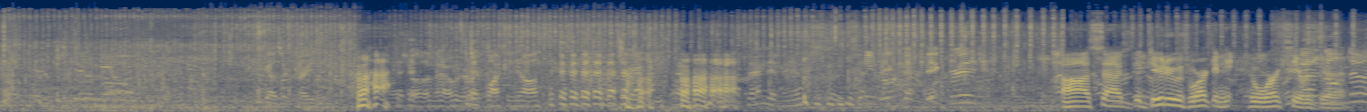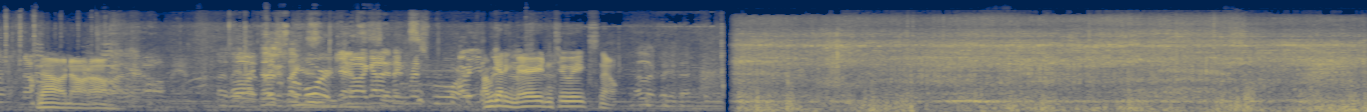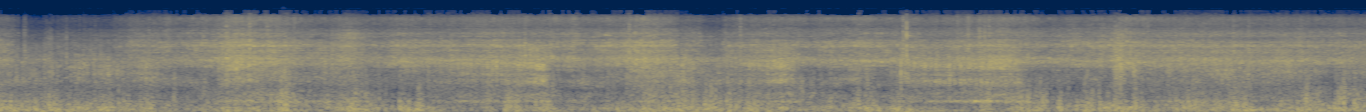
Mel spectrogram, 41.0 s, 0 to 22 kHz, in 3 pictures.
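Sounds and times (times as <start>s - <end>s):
bike tyres rolling on dirt: 0.0s - 15.1s, 21.0s - 41.0s
wind buffeting microphone: 21.0s - 41.0s.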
